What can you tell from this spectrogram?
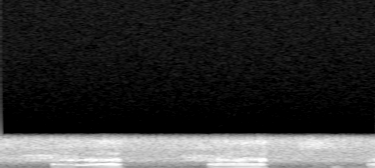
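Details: A sleeping Bulldog snoring: steady, buzzy, tonal low snores with stacked harmonics, each lasting under a second and repeating roughly every one and a half seconds over a constant background hiss.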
